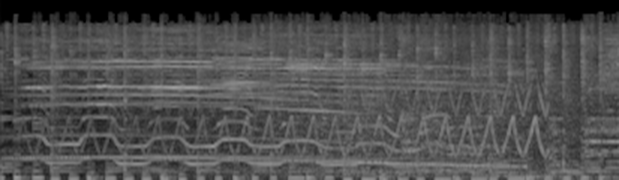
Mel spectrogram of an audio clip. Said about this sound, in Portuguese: Vamos agora dar passagem para o corpo de bombeiro.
